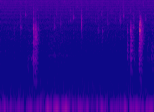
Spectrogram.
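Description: Small letter dice clicking as they are set down and pushed into a row on a wooden tabletop: one distinct click about half a second in, then a few faint ticks.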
